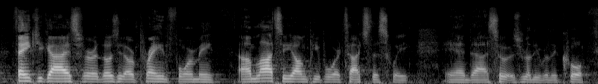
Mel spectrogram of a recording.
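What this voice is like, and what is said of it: Tired-sounding voice. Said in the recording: “I sound a little tired, it's actually my voice that sounds tired and not me ... my voice is a little bit tired”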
